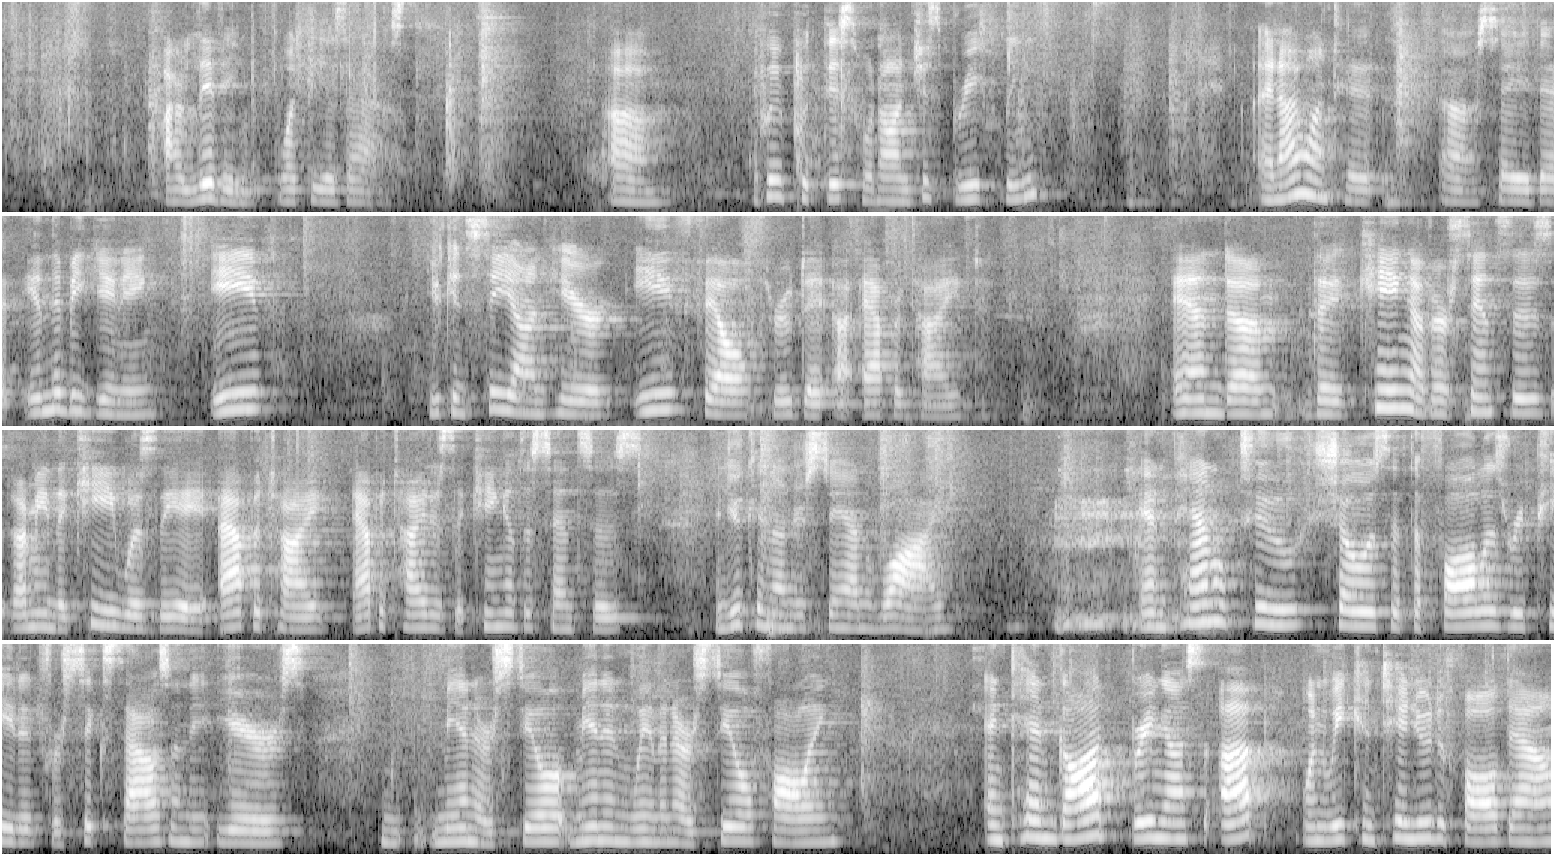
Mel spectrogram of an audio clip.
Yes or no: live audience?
yes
